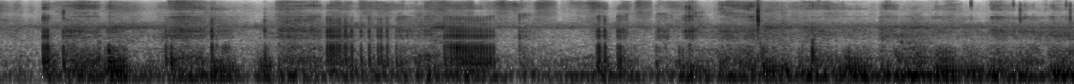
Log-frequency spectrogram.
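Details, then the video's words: A sleeping Persian cat named Tehran, stroked gently as he naps, gives a continuous deep rumbling snore with rhythmic airy surges, a louder breath near six seconds, and faint sharp clicks throughout. "My Cat Snores Like a Tiny Lion 🦁💤 ¡Mi Gato Ronca Como un León Chiquito!"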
